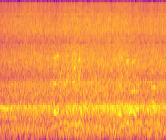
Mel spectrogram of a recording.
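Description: Floodwater rushing fast near a railway station during flooding in Sylhet, a steady broadband roar of flowing water that continues unbroken and fairly loud throughout, with no clear voices over it.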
